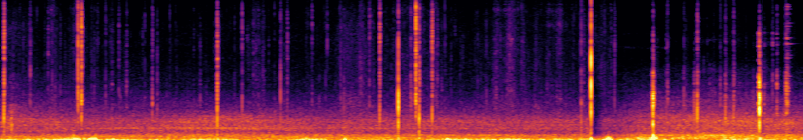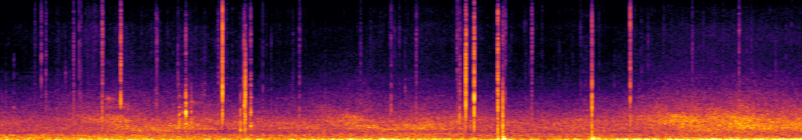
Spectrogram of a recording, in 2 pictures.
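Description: Wood fire burning in a metal fire bowl, crackling with scattered sharp pops, a few louder ones near the middle, over a low steady rumble.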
